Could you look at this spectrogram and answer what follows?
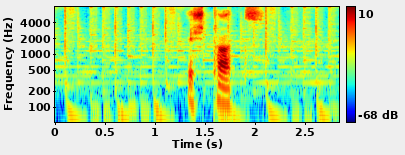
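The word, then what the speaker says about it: Stadt: اشت اشت اشت اشت اشتات بعد از اس اگر ت بیاد اشت و مثالش هم اشتات هست اشتات به معنای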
